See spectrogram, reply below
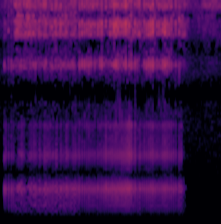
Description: My dog Leo snores.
